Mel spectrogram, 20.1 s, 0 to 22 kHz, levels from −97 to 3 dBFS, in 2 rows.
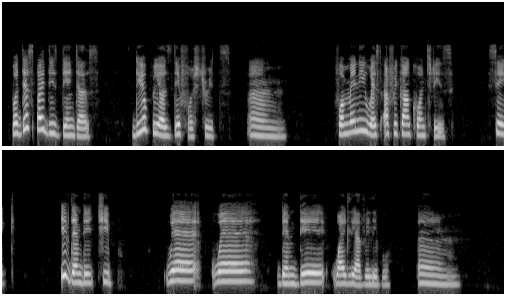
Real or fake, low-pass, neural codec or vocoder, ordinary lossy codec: real; 7.2 kHz; none; Opus, 64 kbps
